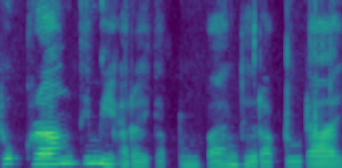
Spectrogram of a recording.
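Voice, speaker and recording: A woman narrating a romance story in a slow, even reading style. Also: medium pitch.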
